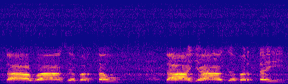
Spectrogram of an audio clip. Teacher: تو اس کو پڑھنے میں اس بات کا خیال رکھنا ہے کہ اس کو سختی کے ساتھ اس واو اور یا کو سختی کے ساتھ ادا نہیں کرنا ہے، اتنی نرمی کے ساتھ ادا کرنا چاہیے کہ اگر اس کو ہم کھینچنا چاہیں، اس پر مد کرنا چاہیں تو آسانی سے ہو جائے، لیکن کھینچنا نہیں ہے. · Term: واو لین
